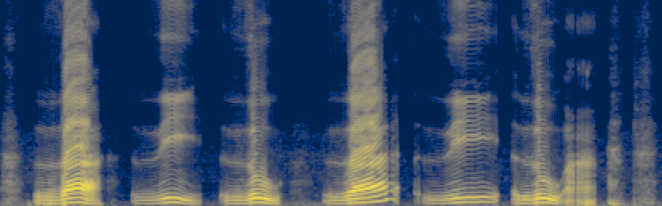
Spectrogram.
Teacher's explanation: ujung lidah kita menempelkan dengan gigi seri atas kita. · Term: huruf dzal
